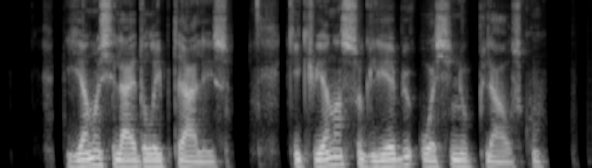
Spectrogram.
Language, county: Lithuanian, Vilnius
